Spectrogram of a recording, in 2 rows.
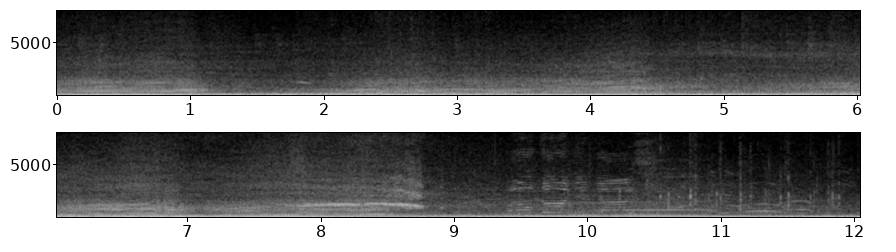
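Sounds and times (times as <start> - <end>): car engine at high revs: 0.0 - 11.0.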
